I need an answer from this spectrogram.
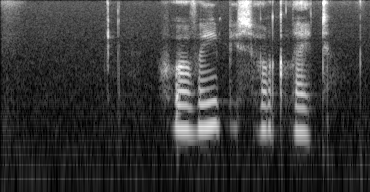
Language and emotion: Russian, sad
